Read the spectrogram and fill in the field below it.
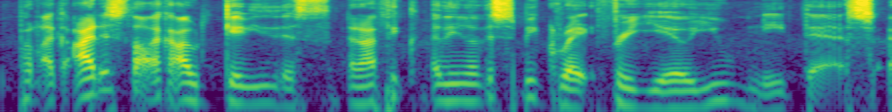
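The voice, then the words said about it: Deliberately bad imitation of a woman. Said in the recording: “bad goddess impersonation”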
